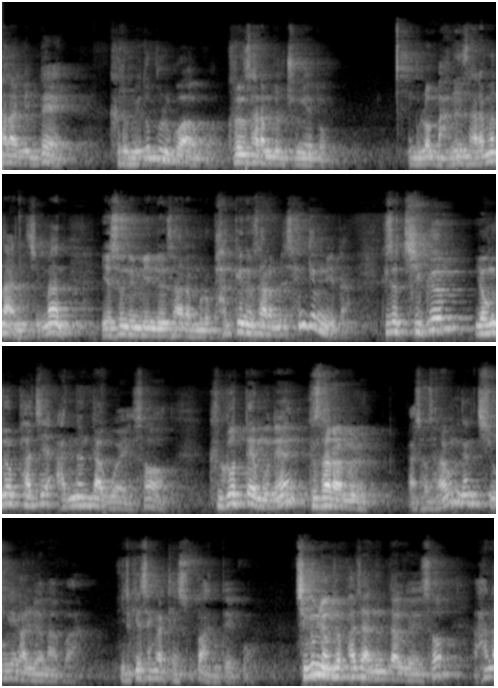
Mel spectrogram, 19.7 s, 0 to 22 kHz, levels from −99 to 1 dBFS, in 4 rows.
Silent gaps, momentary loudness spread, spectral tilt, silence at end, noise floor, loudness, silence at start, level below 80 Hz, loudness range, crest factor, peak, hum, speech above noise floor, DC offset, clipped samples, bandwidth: none; 15 LU; -5 dB/octave; 0 s; -60 dBFS; -27 LUFS; 0 s; -66 dBFS; 5 LU; 22 dB; -4 dBFS; none; 33 dB; under 0.1%; under 0.1%; 14 kHz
